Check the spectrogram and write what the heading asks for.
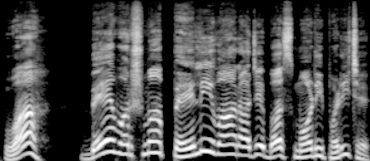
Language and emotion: Gujarati, surprised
